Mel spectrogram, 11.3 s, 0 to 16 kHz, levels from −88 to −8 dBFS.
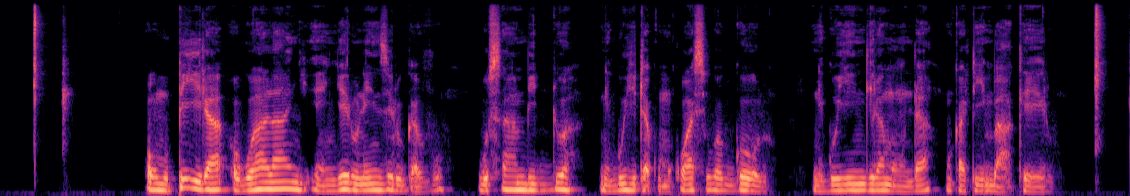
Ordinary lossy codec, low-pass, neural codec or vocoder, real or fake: none; 14.4 kHz; vocoder, 44.1 kHz, 128 mel bands, Pupu-Vocoder; fake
